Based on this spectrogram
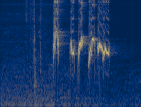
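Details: Red-whiskered bulbul morning song in the double-note 'già rừng' style, used to train captive birds. One quick phrase of five loud, bright whistled notes, rising and falling, clear and dry against a quiet background.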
